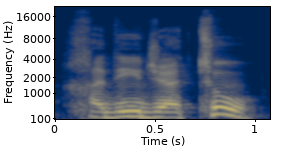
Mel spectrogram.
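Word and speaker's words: خديجة: Is Khadija a name that accepts tanween or no? Do we say Khadijatun or Khadijatu? You said with a tanween?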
